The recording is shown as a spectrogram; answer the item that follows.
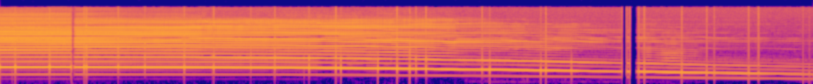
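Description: A commentator's one long, loud held goal cry ('gooool'), called for a goal just scored. The single sustained voice slowly sinks in pitch, with two brief dips, about a second in and near eight seconds.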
